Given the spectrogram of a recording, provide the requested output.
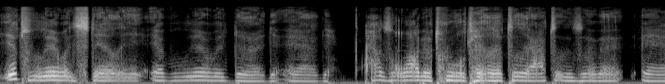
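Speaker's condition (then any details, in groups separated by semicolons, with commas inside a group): Non-progressive muscular dystrophy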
